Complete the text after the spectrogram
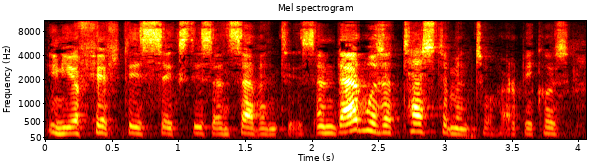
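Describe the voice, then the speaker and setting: A woman's voice: lowish voice, a little fast, husky. Earnest woman in her fifties. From Somalia. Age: 50s. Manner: earnest, speaks from personal experience. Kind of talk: personal reflection in a clip.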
